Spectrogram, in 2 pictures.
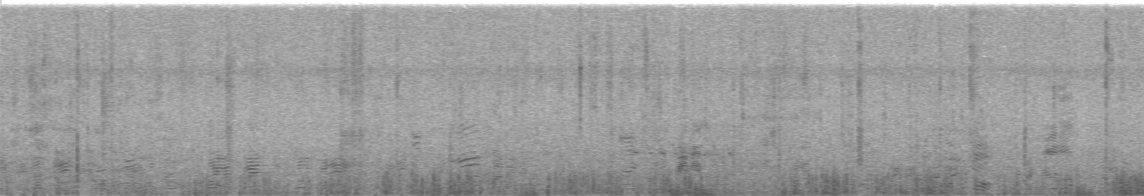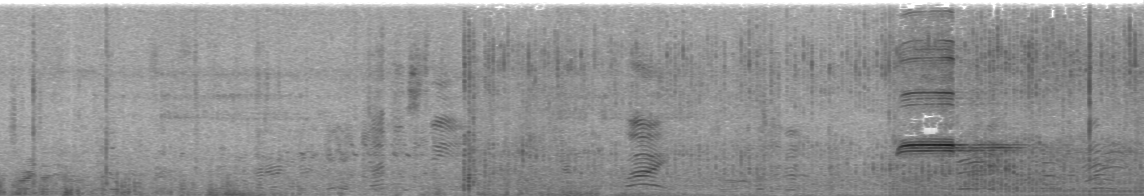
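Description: Young men shout and call out to each other across an open field outdoors.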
